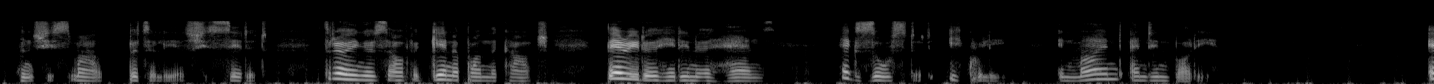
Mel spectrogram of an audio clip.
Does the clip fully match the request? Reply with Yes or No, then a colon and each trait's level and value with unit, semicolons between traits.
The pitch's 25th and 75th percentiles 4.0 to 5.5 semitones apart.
No: average, 3.2 semitones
